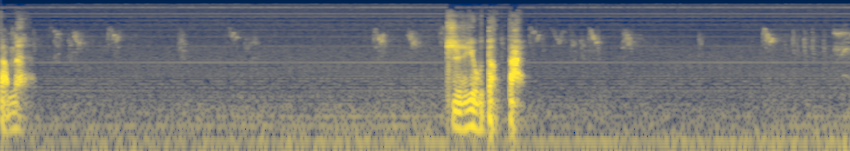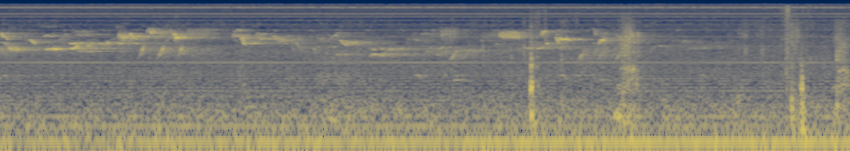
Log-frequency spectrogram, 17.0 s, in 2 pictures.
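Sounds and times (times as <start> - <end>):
birds chirping and trilling: 0.0 - 17.0
faint background hiss: 0.0 - 17.0.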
